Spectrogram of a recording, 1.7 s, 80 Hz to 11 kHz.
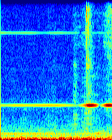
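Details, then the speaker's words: Old school bus number 12 with air brakes, idling, while purging (draining) the air tanks: steady high-pitched tone over low diesel idle; low air pressure warning triggered at 60 psi, with flashing light. "And you drain the tank until you hear an audible alarm and a flashing light at 60 psi. There it is. That is an indication that our air brake system is low in air pressure."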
